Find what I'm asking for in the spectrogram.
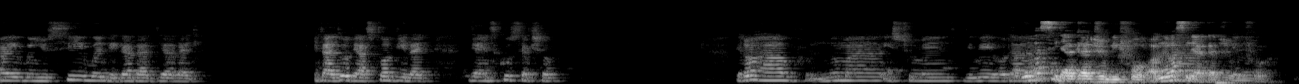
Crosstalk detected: Yes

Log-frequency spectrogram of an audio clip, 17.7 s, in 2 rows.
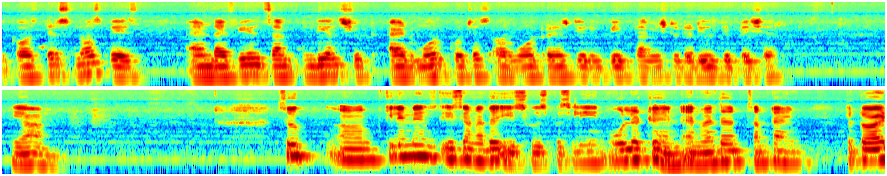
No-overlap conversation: Yes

